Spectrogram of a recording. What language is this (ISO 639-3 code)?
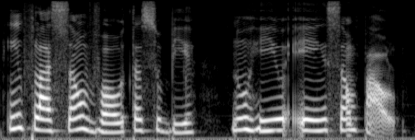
por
